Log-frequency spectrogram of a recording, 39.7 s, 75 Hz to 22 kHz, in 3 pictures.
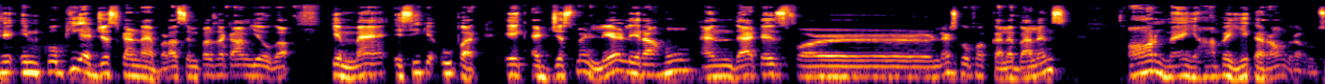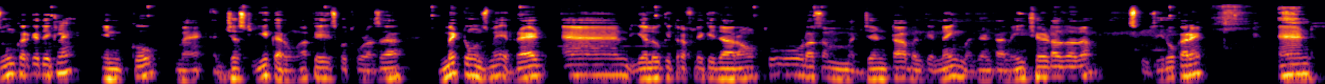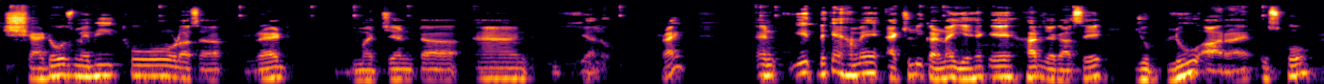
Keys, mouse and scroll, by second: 3.9 space, 4.1-5.7 ctrl+drag, 10.0 click, 12.4 space, 12.6-39.7 ctrl+drag.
